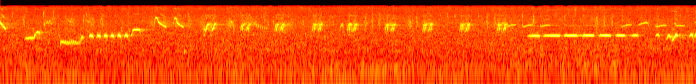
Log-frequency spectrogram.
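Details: White-rumped shama song for training birds, with nature and trickling water in the background: stepped rising whistles, a run of short high notes, then a held whistle broken into quick pulses.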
